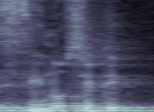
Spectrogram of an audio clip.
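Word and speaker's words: coenocytic: से अधिक हो दो से अधिक हो उसे सीनो सिटिक या साइट सीनो सिटिक स्पेलिंग हो जाएगा सीनो सिटिक का सी ओ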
